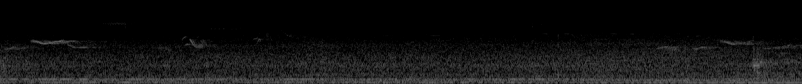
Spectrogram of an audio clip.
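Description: Outdoor ambience: a steady low background hum with a few short bird chirps, about half a second in, about two seconds in, and again near the end.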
